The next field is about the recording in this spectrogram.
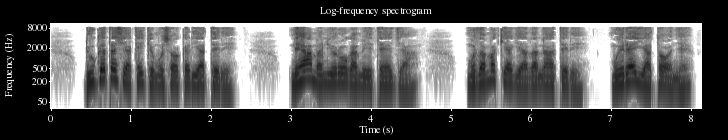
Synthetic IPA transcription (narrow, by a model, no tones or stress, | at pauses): duːɡataɕjakaikemoɕɔːkɛɾiateɾe | nehamanioɾoːɣametɛd͡ʑa | moðamakiaɣeaðanaːteɾe | mweɾɛiatɔːɲɛ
